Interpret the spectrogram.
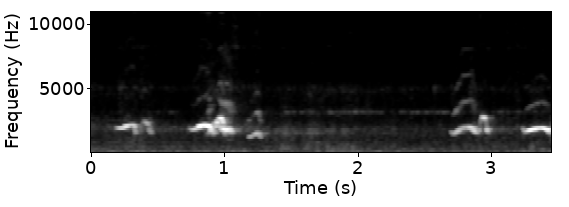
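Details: Singing cockatiel giving clear whistled phrases that swoop up and down, a couple of linked notes, a pause of over a second, then more bright rising whistles to the end.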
